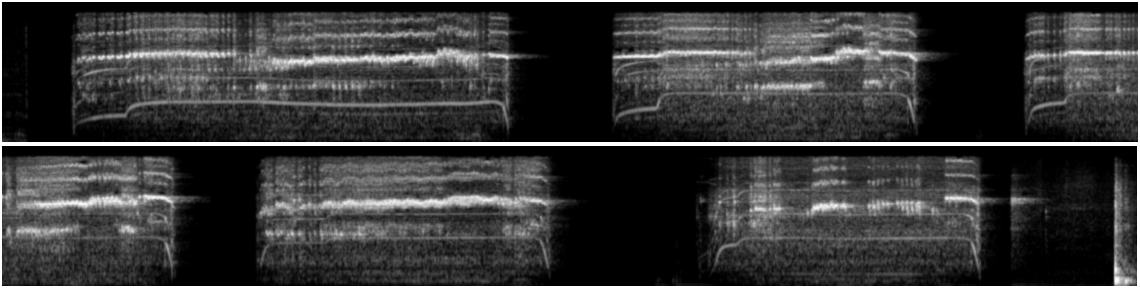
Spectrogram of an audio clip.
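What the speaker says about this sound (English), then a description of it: "When I drill the holes, I'll let the bit start spinning before the bit hits the plywood" A drill bit bores shelf pin holes in plywood in five separate whining bursts, each rising in pitch as the bit spins up and cuts, with short silent gaps between them.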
